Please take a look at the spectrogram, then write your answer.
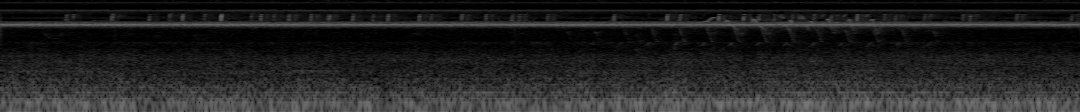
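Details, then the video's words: Steady high cicada hum on a quiet morning in nature, unbroken from start to finish, accompanied by rapid repeated bird chirps and sliding notes, all above a deep rumbling background. "Relax With Cicadas Nature | Calming Insect Sounds"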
